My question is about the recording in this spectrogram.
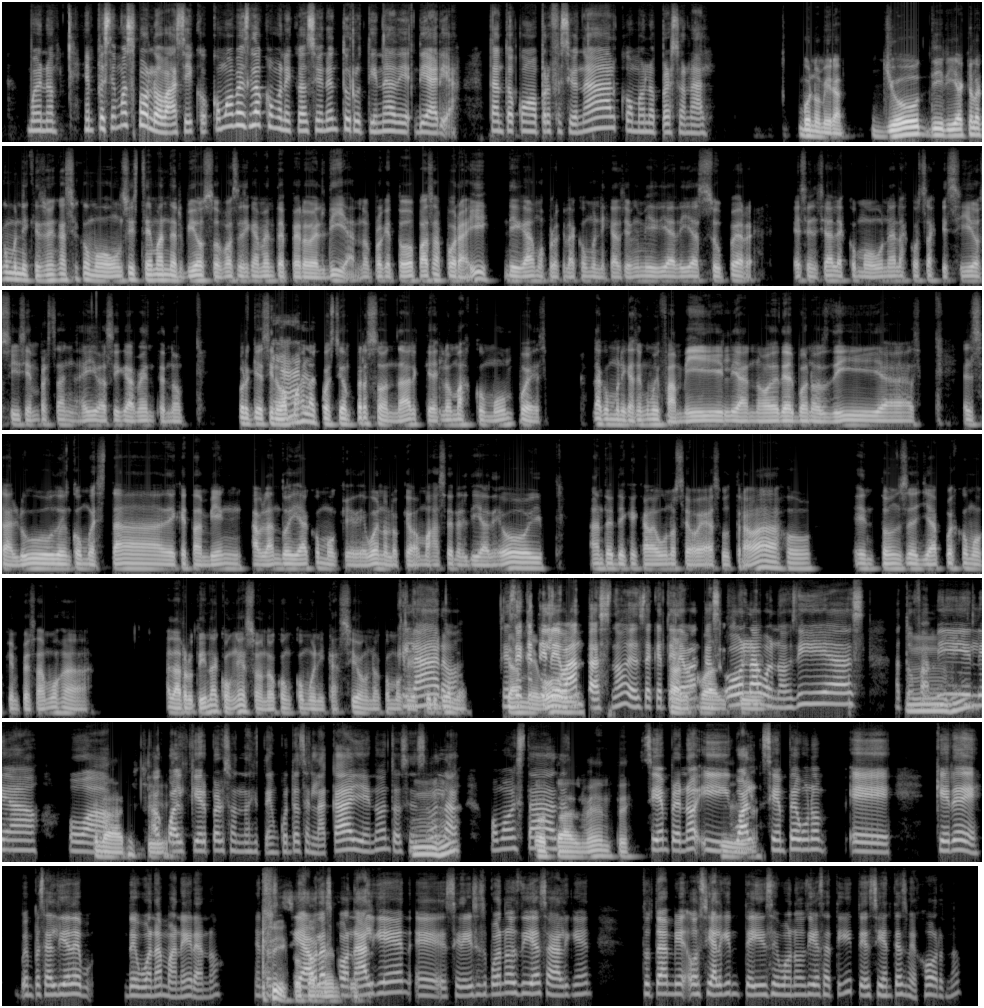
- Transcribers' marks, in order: tapping; other noise
- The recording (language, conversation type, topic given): Spanish, podcast, ¿Qué importancia tiene la comunicación en tu día a día?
